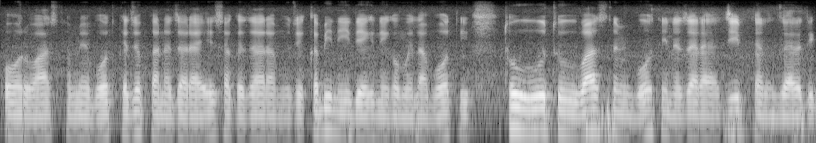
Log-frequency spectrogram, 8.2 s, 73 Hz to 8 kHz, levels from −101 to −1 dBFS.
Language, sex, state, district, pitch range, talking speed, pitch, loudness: Hindi, male, Rajasthan, Bikaner, 90-100 Hz, 200 wpm, 95 Hz, -18 LUFS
